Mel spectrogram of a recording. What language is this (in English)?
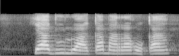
Northern Sotho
